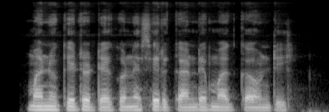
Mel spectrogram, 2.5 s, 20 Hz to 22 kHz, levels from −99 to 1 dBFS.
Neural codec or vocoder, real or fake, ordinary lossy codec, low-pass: vocoder, 44.1 kHz, 128 mel bands every 512 samples, BigVGAN v2; fake; none; 19.8 kHz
